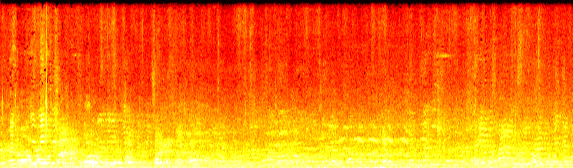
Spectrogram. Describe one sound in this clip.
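A small group of people chats outdoors at a distance.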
